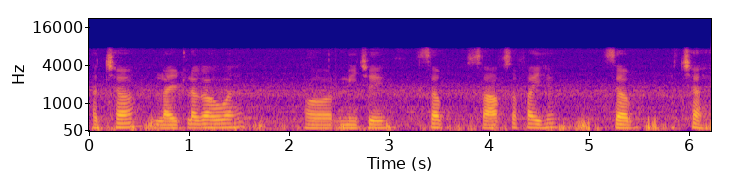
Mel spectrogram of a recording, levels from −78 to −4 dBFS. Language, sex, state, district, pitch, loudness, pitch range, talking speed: Hindi, male, Chhattisgarh, Raipur, 125 Hz, -21 LUFS, 115-140 Hz, 135 wpm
